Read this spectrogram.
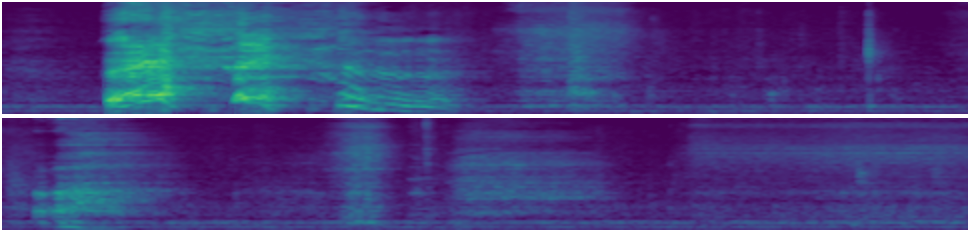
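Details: Self-induced sneeze: a loud forceful burst with a sharp intake and explosive release, then quieter sniffs and breaths; sneeze.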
